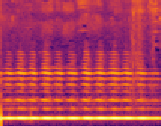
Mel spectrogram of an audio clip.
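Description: Native American flute holding one long low note with a steady pulsing vibrato, about six pulses a second.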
